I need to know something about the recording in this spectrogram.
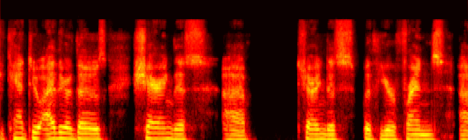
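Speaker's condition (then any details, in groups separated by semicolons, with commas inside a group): No condition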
